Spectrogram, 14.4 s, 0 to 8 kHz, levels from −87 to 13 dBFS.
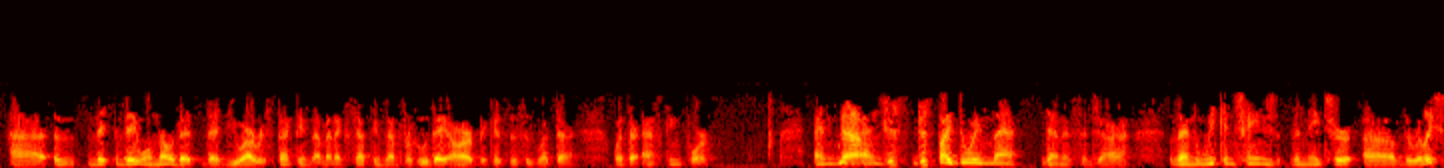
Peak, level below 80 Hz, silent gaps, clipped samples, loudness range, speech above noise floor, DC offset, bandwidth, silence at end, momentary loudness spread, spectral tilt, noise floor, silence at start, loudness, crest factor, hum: -6 dBFS; -70 dBFS; none; under 0.1%; 5 LU; 24 dB; under 0.1%; 3.7 kHz; 0 s; 13 LU; -10 dB/octave; -51 dBFS; 0.1 s; -27 LUFS; 20 dB; none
